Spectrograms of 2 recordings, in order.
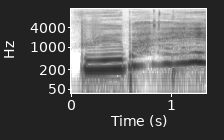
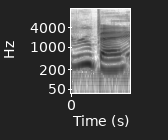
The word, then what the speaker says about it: Roubaix: Do they do the Harry Rubai? Harry Roubaix.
